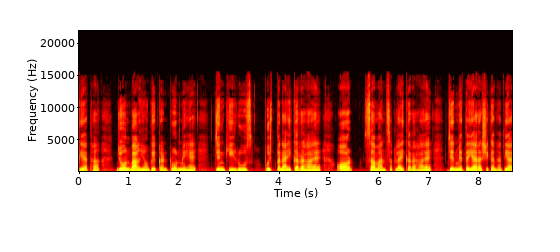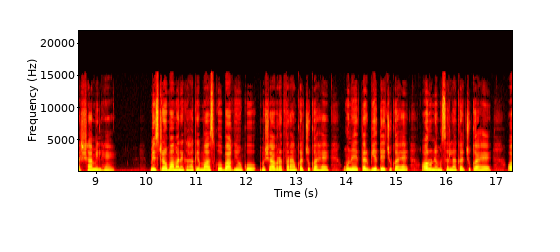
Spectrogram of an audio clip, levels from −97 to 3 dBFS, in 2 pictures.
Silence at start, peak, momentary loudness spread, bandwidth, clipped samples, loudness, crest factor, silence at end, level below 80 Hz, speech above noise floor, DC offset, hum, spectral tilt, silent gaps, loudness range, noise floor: 0 s; -8 dBFS; 8 LU; 15.5 kHz; under 0.1%; -27 LUFS; 18 dB; 0 s; -64 dBFS; 36 dB; under 0.1%; none; -5 dB/octave; none; 1 LU; -62 dBFS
